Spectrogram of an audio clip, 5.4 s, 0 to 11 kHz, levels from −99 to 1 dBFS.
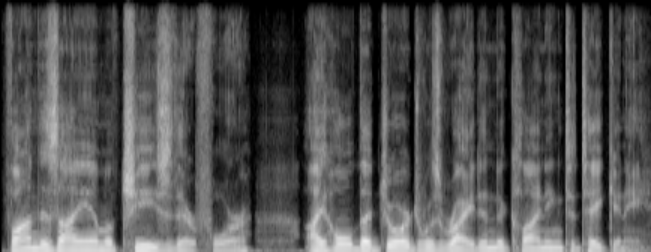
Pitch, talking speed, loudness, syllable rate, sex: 140 Hz, 200 wpm, -17 LUFS, 5.3 syllables/s, male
